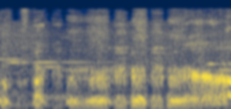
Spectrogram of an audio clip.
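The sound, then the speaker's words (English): A man imitates a monkey with a rapid run of throaty grunts and hooting whoops, the pitch swooping up and down in repeated voiced bursts, fairly loud and continuous, with no ordinary speech. “Oh, I'm not making the monkey sounds.”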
